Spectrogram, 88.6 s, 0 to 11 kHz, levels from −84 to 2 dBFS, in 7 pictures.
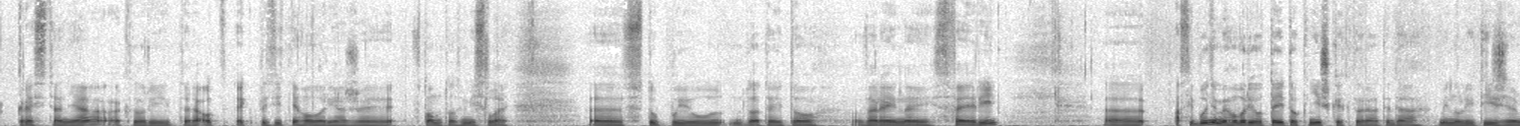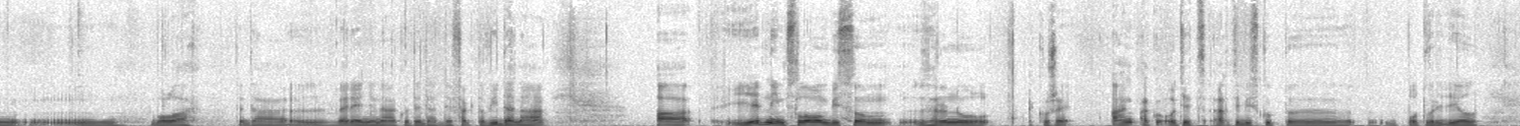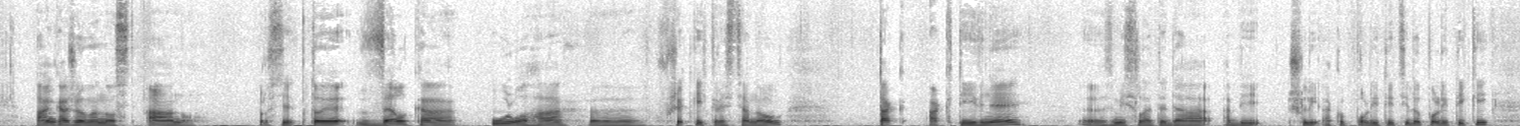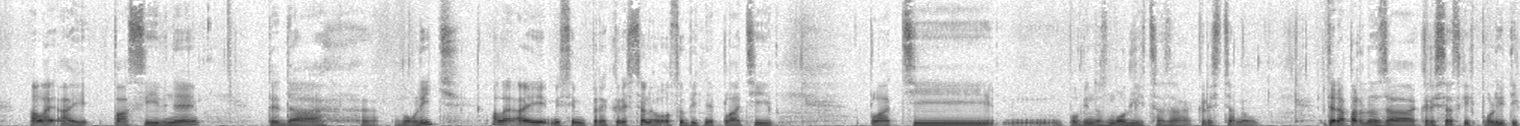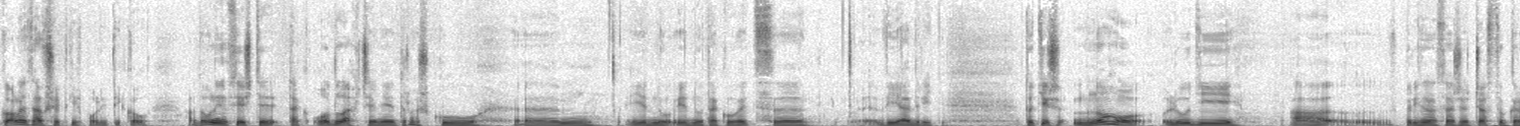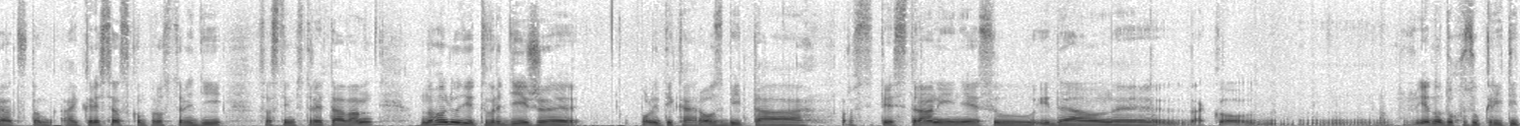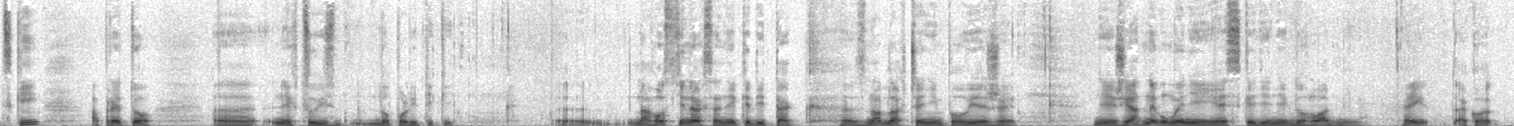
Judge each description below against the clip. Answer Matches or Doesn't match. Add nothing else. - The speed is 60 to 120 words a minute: Matches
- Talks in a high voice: Doesn't match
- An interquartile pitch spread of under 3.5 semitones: Matches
